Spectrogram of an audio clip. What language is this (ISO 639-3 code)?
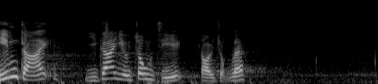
yue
